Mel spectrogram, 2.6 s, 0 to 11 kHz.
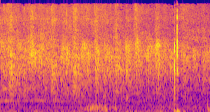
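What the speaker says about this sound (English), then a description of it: "so let's give her a clap." An audience at the PMI Kenya Project Management Excellence Awards 2023 claps in a steady, even wash of applause, moderately loud from a room full of people.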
